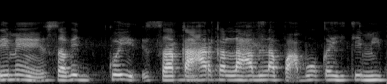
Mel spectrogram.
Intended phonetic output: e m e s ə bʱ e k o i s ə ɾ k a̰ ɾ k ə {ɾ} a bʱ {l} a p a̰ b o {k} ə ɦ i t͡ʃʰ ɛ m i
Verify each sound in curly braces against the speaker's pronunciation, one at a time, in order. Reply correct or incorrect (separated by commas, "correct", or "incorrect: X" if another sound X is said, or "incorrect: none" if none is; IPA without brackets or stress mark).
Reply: incorrect: l, correct, correct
